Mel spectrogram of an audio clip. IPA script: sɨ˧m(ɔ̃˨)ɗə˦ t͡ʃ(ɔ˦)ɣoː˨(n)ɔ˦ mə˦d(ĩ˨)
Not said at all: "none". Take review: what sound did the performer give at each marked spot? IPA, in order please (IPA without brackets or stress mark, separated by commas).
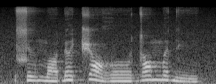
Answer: ɔ˨, ɔ˦˨, d, ĩ˨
